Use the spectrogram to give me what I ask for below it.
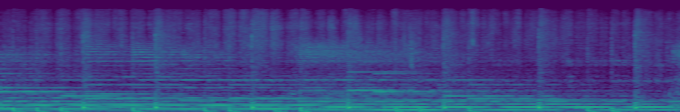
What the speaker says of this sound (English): Let the steel wool do the work.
